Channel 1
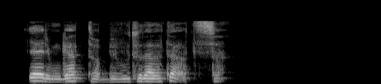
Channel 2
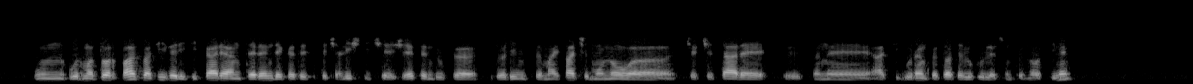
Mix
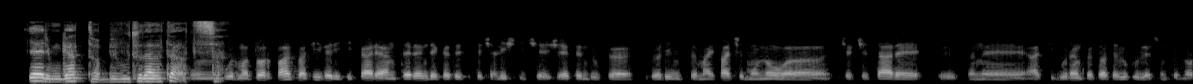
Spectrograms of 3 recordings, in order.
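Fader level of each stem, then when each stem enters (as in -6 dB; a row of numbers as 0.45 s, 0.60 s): +1.0 dB, -1.0 dB; 0.00 s, 1.55 s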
